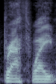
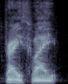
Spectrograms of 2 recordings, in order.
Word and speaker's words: Braithwaite: You've all told me as well that it's pronounced Brathwaite rather than Braithwaite. I remember the commentators saying it like that during the Euros as well. I do remember it, but no, it's not. It's Braithwaite.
